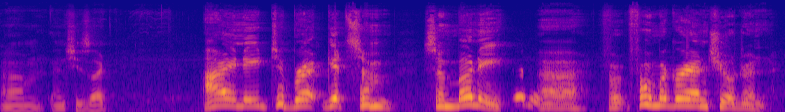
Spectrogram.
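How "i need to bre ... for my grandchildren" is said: shrill screeching on every word, very high and loud. Voicing a character in a tabletop game who screams as she talks, screaming while talking. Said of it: "she screams at you when she talks".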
